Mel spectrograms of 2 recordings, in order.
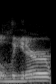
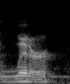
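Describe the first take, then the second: First: The first vowel is a long ee sound. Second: The first vowel is a short i sound. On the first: The speaker calls it right. "There's also Leader" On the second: The speaker calls it wrong. "which the English version pronounces as litter"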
